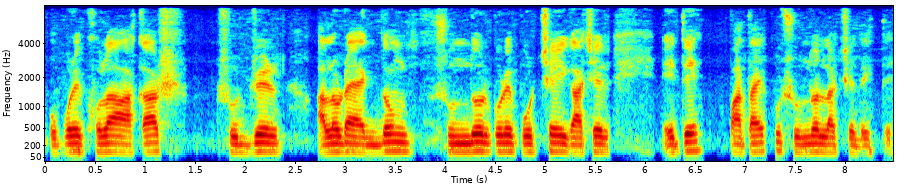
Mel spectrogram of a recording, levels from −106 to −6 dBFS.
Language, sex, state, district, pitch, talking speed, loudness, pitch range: Bengali, male, West Bengal, Jalpaiguri, 120 Hz, 125 wpm, -17 LUFS, 115-125 Hz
